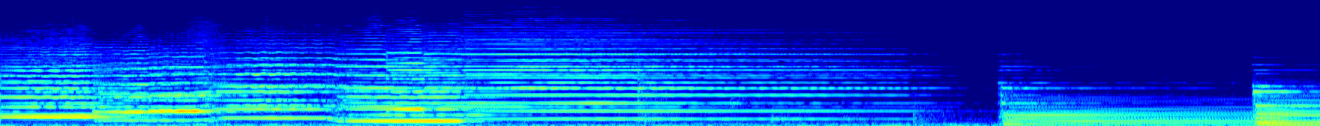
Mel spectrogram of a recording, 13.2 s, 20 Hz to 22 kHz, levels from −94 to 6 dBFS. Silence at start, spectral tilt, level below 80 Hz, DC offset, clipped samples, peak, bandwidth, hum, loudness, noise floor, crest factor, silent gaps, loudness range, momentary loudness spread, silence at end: 0 s; -7 dB/octave; -56 dBFS; 0.1%; under 0.1%; -18 dBFS; 11.5 kHz; none; -35 LUFS; -58 dBFS; 18 dB; none; 16 LU; 21 LU; 0 s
